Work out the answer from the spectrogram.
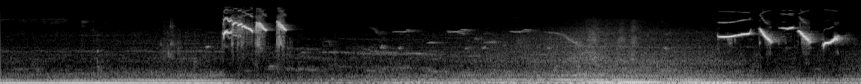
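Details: Orange-headed thrush song in the ngeplong gacor style: two bursts of sharp, high, rapidly modulated whistles separated by a quiet stretch with a low rumbling background.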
